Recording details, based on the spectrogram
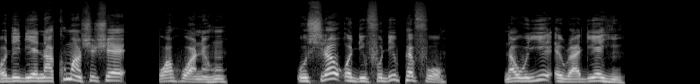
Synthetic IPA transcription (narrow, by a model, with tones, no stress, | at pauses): ɔ˨dɪ˨dɪ˨ɛ˨nã˨kʰʊ̃˦mã˨ɕᶣɪ˦ɕᶣɛ˦ | wɔ˦a˦ɦʊ˨a˨nɪ̃˨ɦʊ̃˦ | wo˨ɕi˨ɾa˦ʔɔ˨di˨fʊ˨dɪ˦pʰɛ˦fʊ˨ɔ˨ | nã˨wʊ˨ji˦ʔæ˨wu˨ɾa˨dɪ˦ɛ˦ɦḭ̃˨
